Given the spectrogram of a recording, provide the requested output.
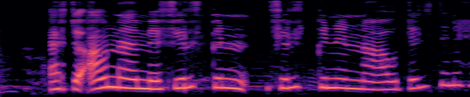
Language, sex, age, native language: Icelandic, male, 12, Icelandic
